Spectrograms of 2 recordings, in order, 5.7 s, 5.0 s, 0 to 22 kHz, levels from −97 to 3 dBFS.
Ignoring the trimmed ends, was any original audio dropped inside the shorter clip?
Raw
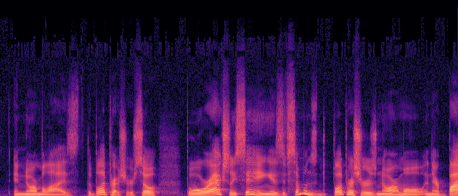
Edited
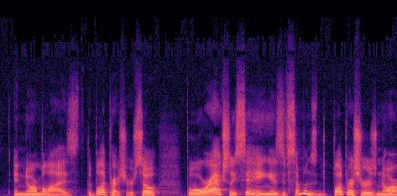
no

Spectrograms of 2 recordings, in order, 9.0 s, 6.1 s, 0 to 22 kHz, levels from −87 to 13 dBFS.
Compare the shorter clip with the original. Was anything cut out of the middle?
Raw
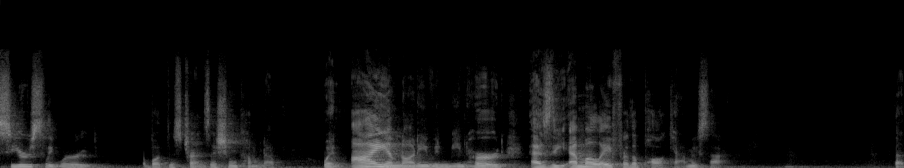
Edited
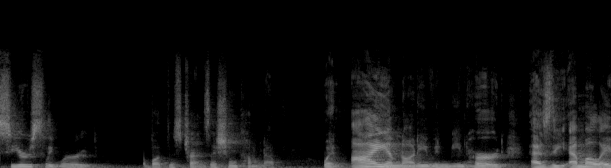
no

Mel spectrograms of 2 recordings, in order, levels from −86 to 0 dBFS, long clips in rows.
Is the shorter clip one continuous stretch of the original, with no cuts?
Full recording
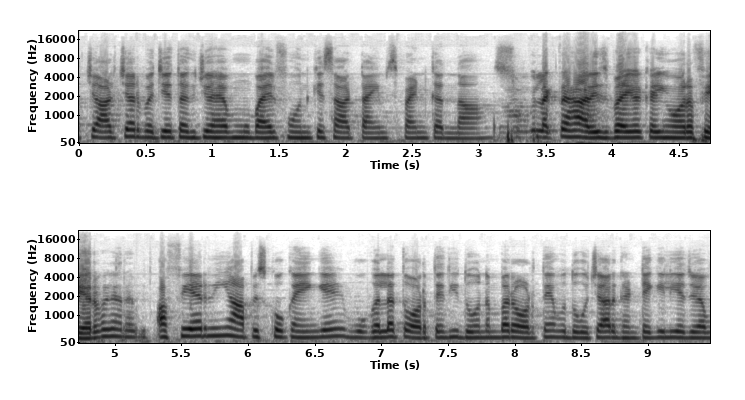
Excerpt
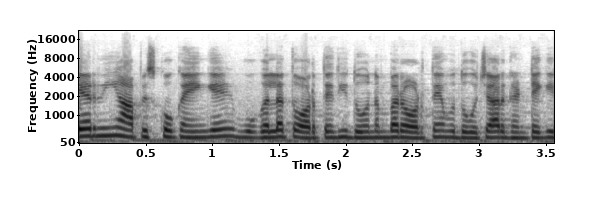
yes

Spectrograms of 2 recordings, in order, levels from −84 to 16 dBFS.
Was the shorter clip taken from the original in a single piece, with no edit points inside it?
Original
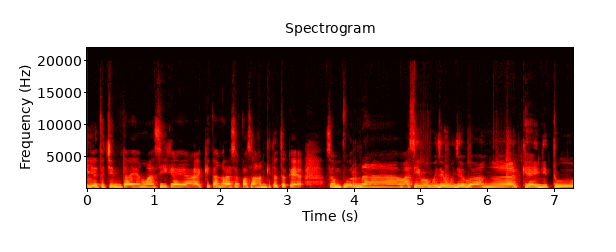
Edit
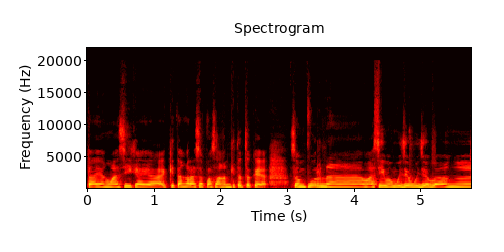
yes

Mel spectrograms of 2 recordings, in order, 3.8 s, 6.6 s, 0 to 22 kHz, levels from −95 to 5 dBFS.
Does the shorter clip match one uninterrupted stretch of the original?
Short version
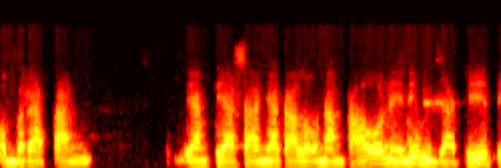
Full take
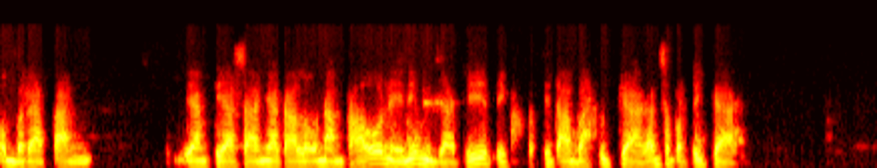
yes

